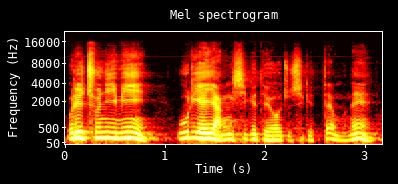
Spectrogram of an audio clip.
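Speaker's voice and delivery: usual speaking voice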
